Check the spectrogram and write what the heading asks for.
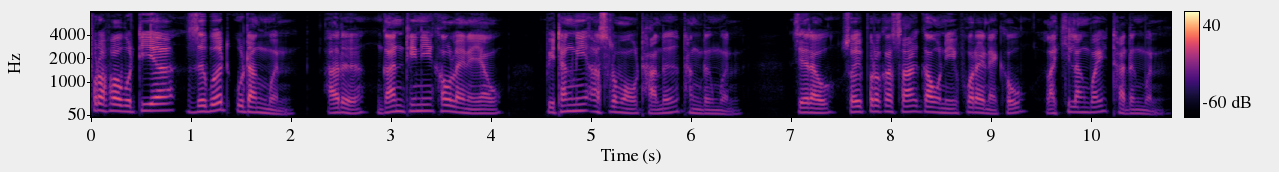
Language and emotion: Bodo, neutral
